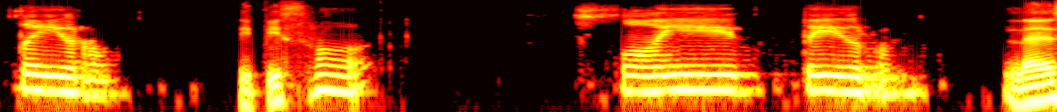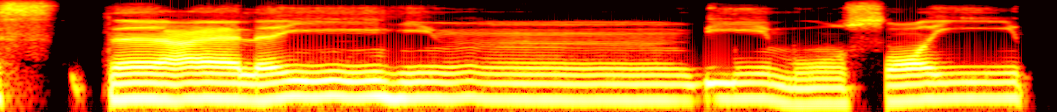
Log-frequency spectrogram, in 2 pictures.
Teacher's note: tipiskan ro sukun karena diawali kasrah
